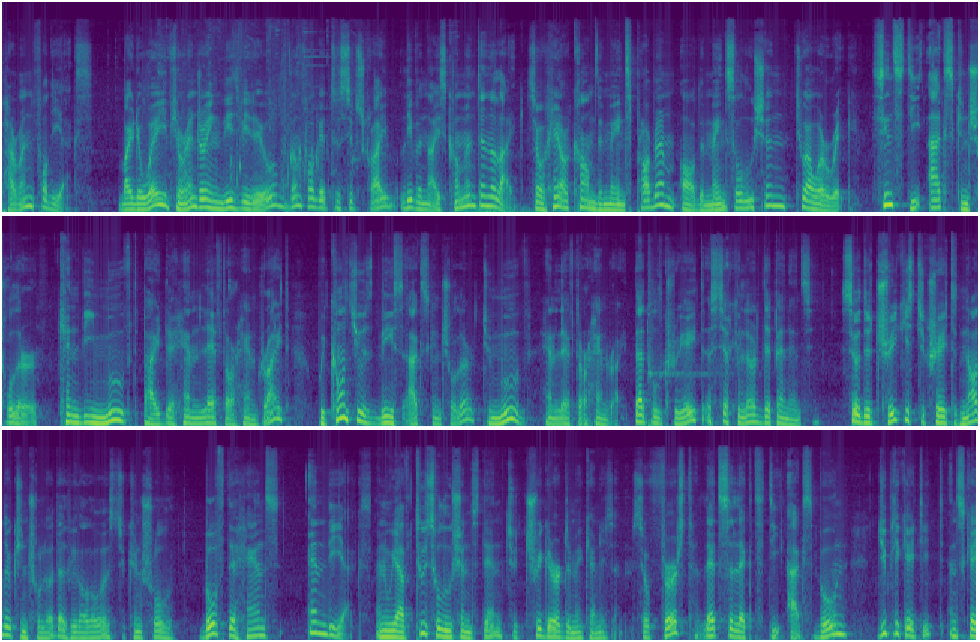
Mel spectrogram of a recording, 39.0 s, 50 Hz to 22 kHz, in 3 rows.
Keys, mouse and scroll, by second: 36.9 click, 37.2 scroll up 1, 37.5 Tab, 37.5 shift+click, 37.5 shift+d, 37.9 s, 38.5 click.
